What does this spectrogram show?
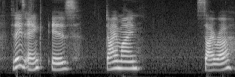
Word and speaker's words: Syrah: is dye mine Zaira I've heard it called or Sarah or Syrah I have grown up in the California wine valley I've heard the wine pronounced Syrah so that is how I'm going to pronounce it just because that's sort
